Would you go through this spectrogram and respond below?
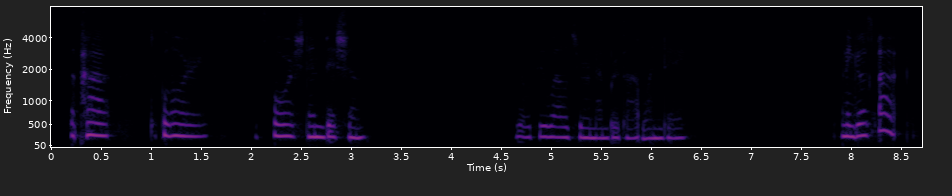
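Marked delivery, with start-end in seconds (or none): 0.2-6.3 barely audible, very quiet voice. Voicing a character speaking to the player: barely audible voice. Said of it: "It's barely audible".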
